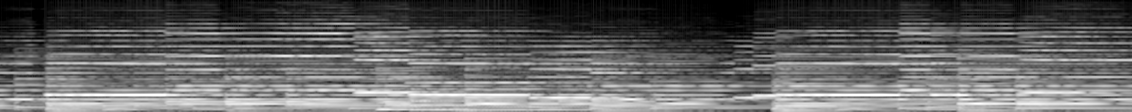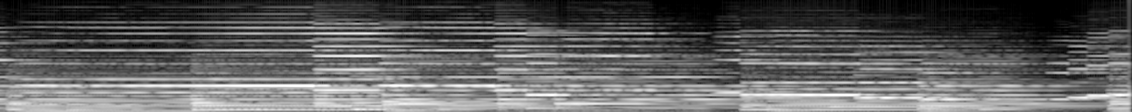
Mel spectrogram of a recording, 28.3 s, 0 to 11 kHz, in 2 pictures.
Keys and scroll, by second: 1.5 ctrl+u.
